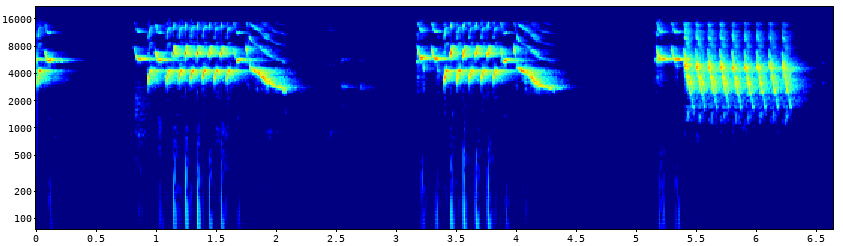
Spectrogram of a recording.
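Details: Repeated goldfinch song phrases: two similar bursts of rapid high twittering notes, each ending in a downward slur, then a coarse buzzy trill. Faint low ticking noises sound under the song.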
